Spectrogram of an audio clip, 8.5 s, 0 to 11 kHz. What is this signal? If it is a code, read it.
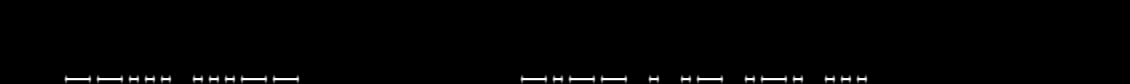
Morse code, heard as a keyed tone, about 21 wpm, 700 Hz. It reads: 73 YEARS
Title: Common QSO Phrases - 4x Word-Spacing - 20wpm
